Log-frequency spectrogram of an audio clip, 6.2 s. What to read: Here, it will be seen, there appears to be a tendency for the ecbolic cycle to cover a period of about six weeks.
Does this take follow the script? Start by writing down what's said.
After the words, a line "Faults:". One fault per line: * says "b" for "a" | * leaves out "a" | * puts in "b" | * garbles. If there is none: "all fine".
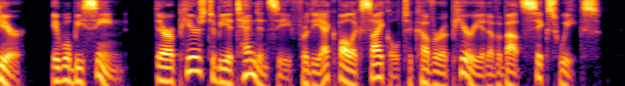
Here, it will be seen, there appears to be a tendency for the ecbolic cycle to cover a period of about six weeks.
Faults:
all fine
